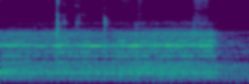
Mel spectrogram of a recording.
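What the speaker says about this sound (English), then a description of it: "And just a train coming through, that's all." A small switcher train rumbles past with a steady mechanical drone and a few sharp higher squeals, fading slightly toward the end.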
